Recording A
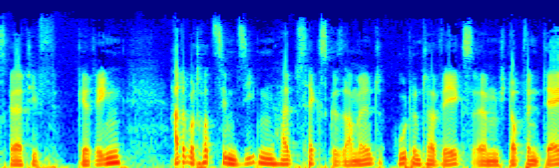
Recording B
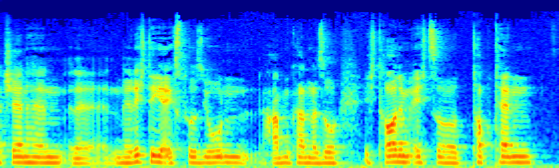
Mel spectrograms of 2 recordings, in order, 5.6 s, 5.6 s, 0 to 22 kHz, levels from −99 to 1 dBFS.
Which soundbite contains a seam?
A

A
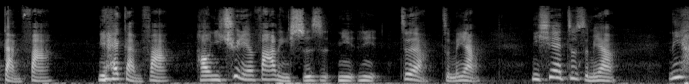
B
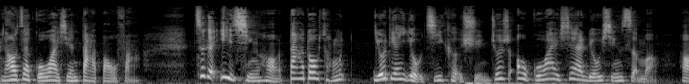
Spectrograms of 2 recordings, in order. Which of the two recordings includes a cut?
A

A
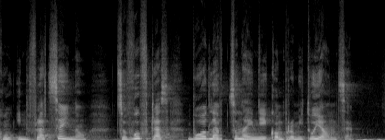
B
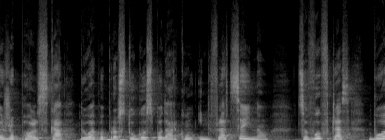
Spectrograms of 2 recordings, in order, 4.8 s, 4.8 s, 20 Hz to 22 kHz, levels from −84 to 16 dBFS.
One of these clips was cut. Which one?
A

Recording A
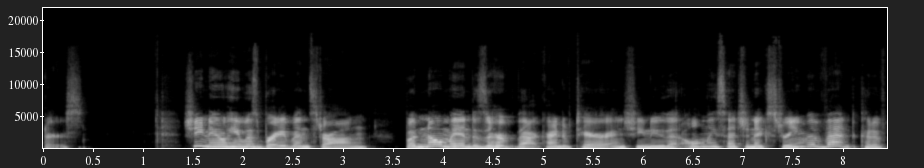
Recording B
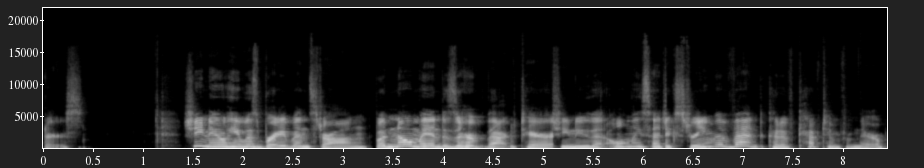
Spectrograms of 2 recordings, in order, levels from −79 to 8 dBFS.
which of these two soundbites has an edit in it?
B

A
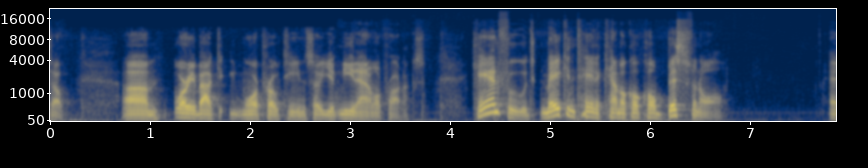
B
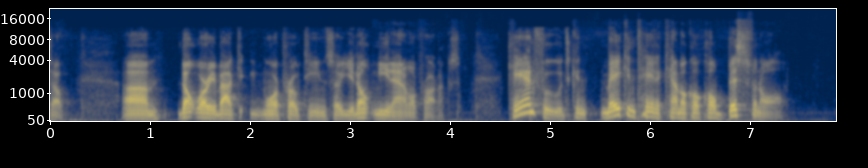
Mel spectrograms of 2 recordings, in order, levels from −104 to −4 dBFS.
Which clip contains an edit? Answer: A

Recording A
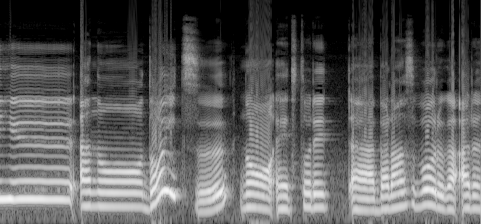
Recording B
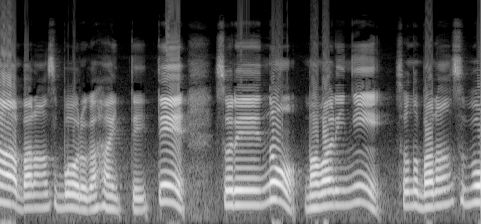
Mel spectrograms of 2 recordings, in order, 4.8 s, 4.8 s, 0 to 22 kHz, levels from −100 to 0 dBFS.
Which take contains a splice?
A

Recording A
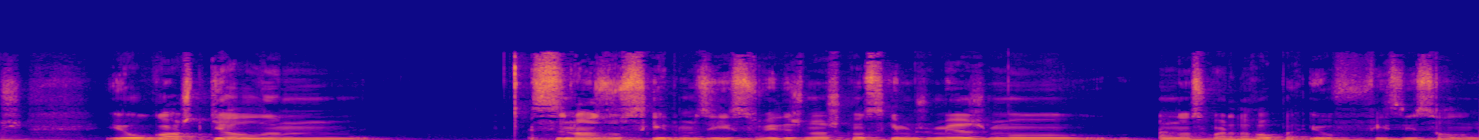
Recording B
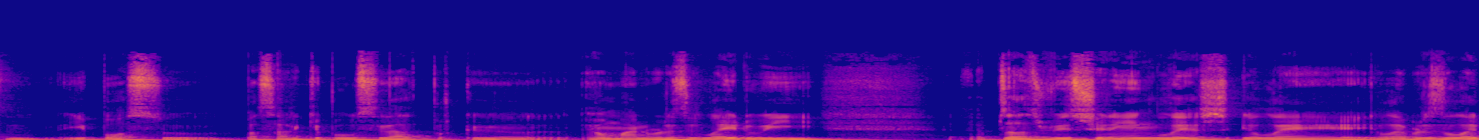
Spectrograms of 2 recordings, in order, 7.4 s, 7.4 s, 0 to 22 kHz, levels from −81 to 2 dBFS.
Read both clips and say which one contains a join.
A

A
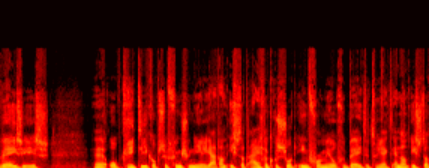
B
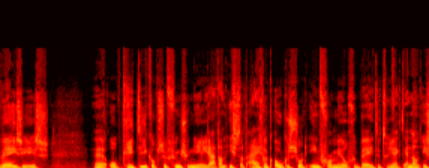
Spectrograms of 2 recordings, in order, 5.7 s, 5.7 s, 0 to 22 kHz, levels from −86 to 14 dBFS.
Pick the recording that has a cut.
A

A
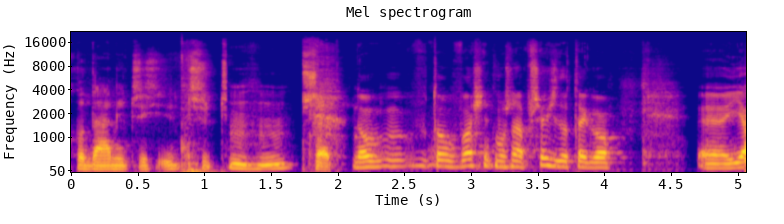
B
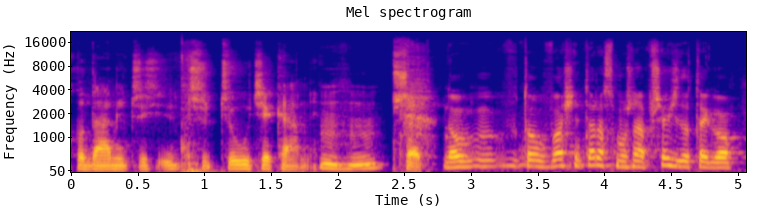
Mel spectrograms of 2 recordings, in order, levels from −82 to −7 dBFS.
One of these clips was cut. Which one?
A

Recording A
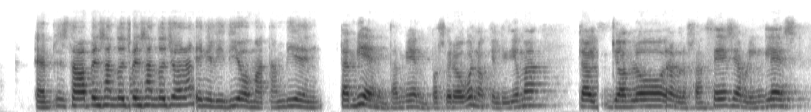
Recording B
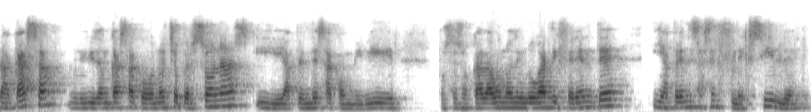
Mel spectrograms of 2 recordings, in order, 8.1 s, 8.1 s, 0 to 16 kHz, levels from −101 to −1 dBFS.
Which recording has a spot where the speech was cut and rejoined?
A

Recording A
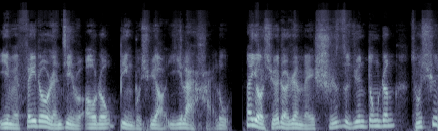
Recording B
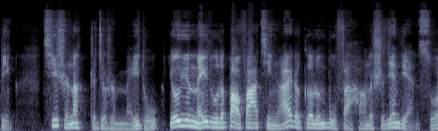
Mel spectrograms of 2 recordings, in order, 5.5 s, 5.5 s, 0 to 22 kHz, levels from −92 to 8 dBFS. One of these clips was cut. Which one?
B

